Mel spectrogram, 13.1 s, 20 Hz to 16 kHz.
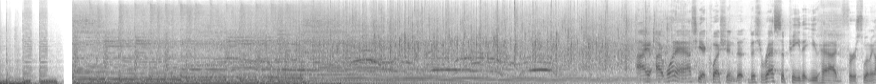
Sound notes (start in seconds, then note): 1.0 upbeat music; 3.2 audience cheering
